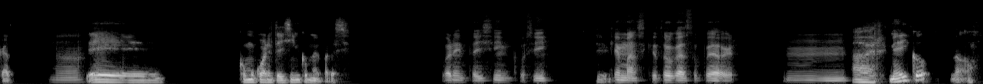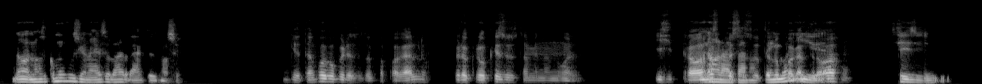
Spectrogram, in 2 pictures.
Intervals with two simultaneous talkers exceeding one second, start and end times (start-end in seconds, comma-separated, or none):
16.8-18.2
